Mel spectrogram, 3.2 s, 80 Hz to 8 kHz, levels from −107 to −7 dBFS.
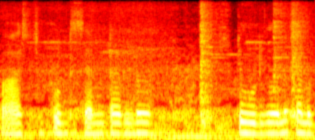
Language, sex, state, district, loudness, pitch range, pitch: Telugu, female, Andhra Pradesh, Srikakulam, -16 LUFS, 175-180 Hz, 175 Hz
